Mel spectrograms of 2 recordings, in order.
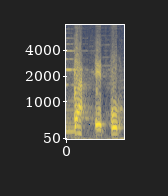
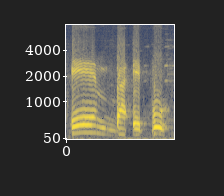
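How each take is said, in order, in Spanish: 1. Empieza directamente con el sonido mb, con los labios cerrados. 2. Empieza con una vocal e añadida antes de mb. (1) "Esa es la forma correcta de pronunciar" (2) "le antepone una letra E que no existe"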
